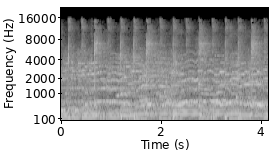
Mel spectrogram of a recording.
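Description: Live band music without vocals: an electric guitar plays a lead line with notes that bend in pitch, over steady bass notes and a regular beat.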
